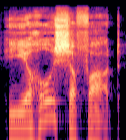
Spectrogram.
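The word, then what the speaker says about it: יהושפט: அதாவது பைபிளில் எபிரேய மொழியில் கொடுக்கப்பட்ட பேர் என்ன அப்படின்னா யெகோஷபாத். இதில் யெகோ அப்படின்னு சொல்லி வரும். யெகோங்கிற ஸ்பெல்லிங் பாருங்கள், YEHO, யெகோஷபாத் அப்படின்னு சொல்லி வரும்.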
